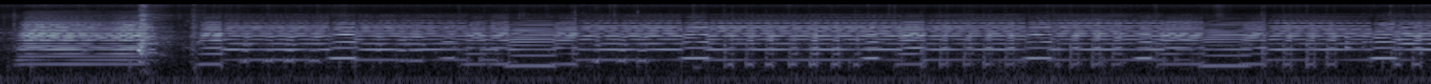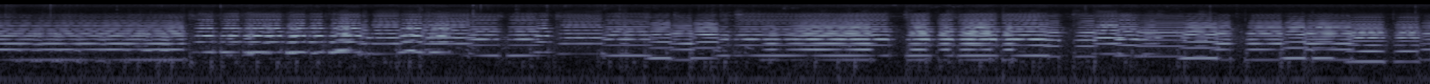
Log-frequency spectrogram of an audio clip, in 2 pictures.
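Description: Harmonium playing a film-song melody. It opens with a loud chord lasting about a second and a half, then moves into a tune of held notes that change step by step.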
